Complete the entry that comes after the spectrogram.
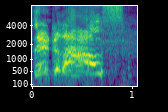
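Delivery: high, loud panicked yelps with a laugh; real scared yelling. Real, not acted. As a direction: flee yelling in fright. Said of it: "I'm scared".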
